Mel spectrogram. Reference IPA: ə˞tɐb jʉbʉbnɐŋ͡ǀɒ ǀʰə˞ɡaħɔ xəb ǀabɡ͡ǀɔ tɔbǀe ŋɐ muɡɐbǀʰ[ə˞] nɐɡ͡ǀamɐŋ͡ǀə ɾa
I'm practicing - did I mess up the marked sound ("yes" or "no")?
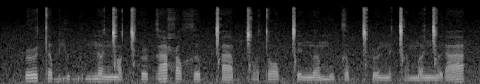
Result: no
